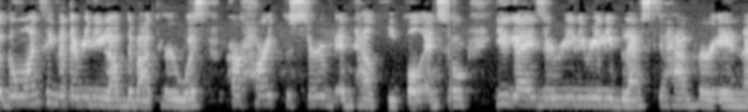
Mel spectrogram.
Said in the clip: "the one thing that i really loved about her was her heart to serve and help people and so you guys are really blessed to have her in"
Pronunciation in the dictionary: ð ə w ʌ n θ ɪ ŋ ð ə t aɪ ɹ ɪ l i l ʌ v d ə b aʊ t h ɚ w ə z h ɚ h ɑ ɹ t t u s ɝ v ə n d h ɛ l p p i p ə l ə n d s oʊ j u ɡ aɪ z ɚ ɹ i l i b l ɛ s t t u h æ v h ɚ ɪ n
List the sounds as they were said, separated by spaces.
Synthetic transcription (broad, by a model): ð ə w ʌ n θ ɪ ŋ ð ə t aɪ ɹ ɪ l i l ʌ v d ə b aʊ t h ɚ w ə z h ɚ h ɑ ɹ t t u s ɝ v ə n d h ɛ l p p i p ə l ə n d s oʊ j u ɡ aɪ z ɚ ɹ i l i b l ɛ s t t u h æ v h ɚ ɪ n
